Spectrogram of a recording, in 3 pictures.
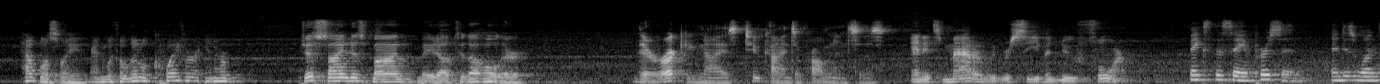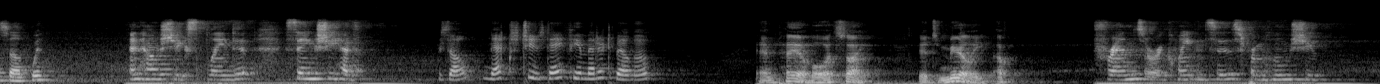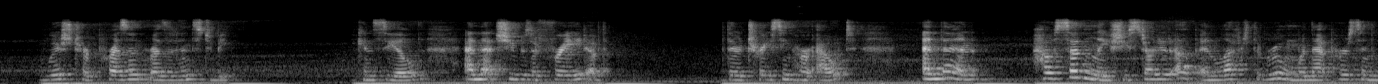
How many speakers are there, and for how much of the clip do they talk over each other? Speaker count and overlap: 7, no overlap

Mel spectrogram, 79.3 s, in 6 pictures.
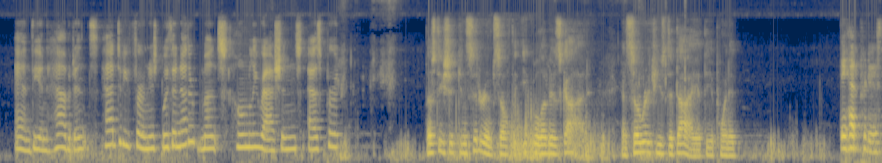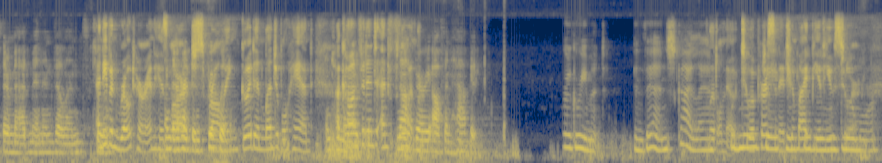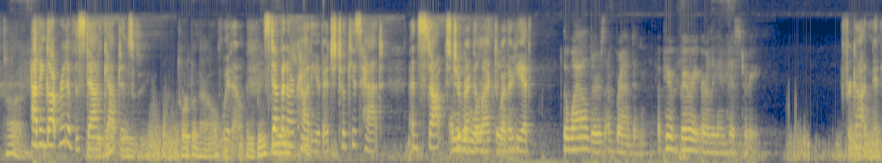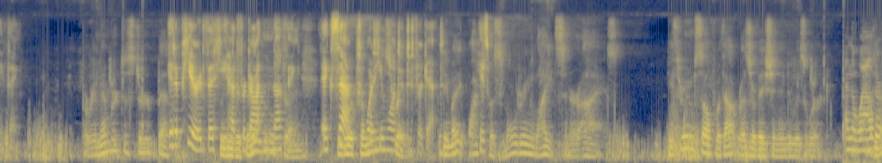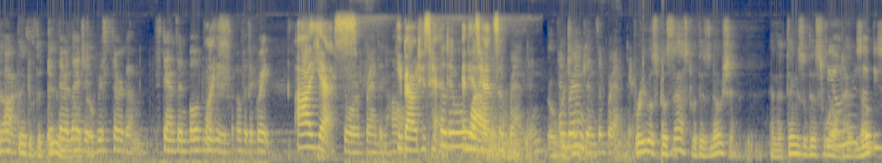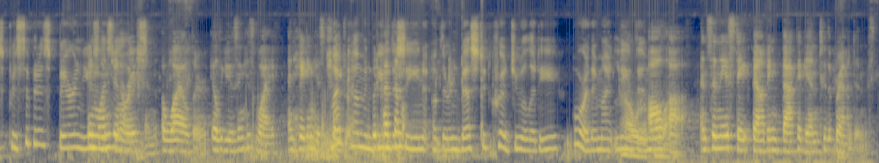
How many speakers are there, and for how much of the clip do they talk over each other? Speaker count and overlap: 4, about 34%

